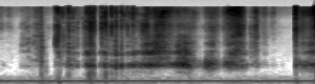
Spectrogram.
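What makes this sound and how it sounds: Long acrylic nails tap and scratch the plastic cover of a small red spiral-bound notebook with a solid paper block, and its pages are flipped. Quick, irregular scratchy and crunchy bursts with bright, papery rustles ride over a steady low hum.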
